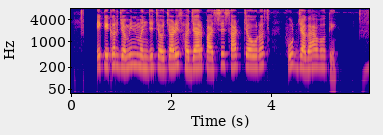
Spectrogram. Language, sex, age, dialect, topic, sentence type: Marathi, male, 18-24, Varhadi, agriculture, statement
